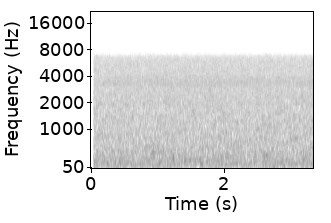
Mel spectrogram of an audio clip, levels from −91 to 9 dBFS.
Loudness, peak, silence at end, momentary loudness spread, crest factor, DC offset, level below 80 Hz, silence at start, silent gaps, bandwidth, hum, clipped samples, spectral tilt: -53 LUFS; -38 dBFS; 0 s; 1 LU; 16 dB; under 0.1%; -70 dBFS; 0.05 s; none; 7.4 kHz; none; under 0.1%; -2.5 dB/octave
